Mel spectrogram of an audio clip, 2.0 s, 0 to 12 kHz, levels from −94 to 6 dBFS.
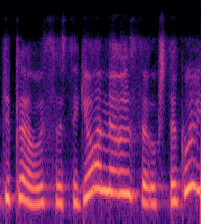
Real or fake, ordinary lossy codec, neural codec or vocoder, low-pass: fake; Opus, 16 kbps; codec, 16 kHz, 1 kbps, FunCodec, trained on LibriTTS, 50 frames a second; 7.2 kHz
